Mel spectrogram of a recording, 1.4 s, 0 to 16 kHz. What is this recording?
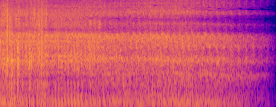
Z-Fem 01 - Roar
Female Zombie Roar Type 01 From my ZOMBIE VOICE sound pack.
